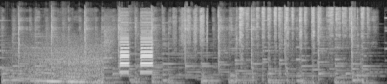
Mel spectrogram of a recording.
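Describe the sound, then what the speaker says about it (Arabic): A taxi idles amid traffic, and two short, loud horn honks sound close together partway through over continuous engine and road noise. "سيارة أجرة"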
